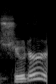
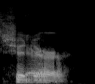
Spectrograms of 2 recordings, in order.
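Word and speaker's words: Shedeur: Is it Shooter or Shadur? – It's Shadur.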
